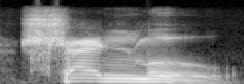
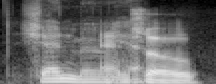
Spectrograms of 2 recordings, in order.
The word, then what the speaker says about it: Shenmue: you will realize that the title of the game is properly pronounced Shenmue. Shenmue, And so this is.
